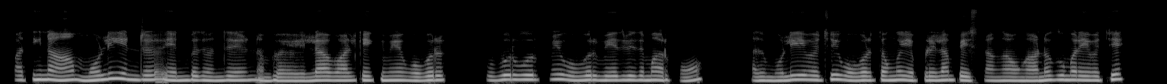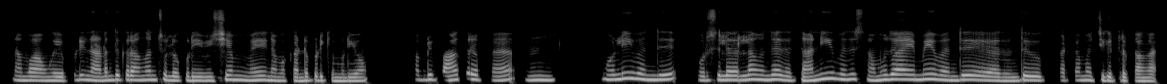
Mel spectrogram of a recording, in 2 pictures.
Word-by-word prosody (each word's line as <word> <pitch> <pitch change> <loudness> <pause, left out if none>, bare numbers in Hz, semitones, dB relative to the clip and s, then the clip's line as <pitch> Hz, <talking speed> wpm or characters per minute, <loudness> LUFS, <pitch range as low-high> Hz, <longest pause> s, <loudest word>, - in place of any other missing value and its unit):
பார்த்தீங்கன்னா, 220 +2 0 0.3
மொழி 220 +7 +2
என்று 210 -1 0 0.2
என்பது 190 +1 +1
வந்து 185 +2 +1 0.3
நம்ம 170 0 -1 0.3
எல்லா 185 +3 +1 0.2
வாழ்க்கைக்குமே 190 +1 -1 0.2
ஒவ்வொரு 195 +3 0 0.5
ஒவ்வொரு 215 +4 -1
ஊருக்குமே 220 +2 -3
ஒவ்வொரு 200 +2 +1
வேறு 195 0 0
விதமா 200 0 +1
இருக்கும். 185 0 -5 0.5
அது 180 0 -1
மொழிய 190 +5 +1
வச்சு 200 +3 -2 0.2
ஒவ்வொருத்தவங்க 190 +2 0
எப்படிலாம் 185 +2 -1
பேசுனாங்க. 180 -1 -3
அவங்க 175 0 0
அணுகுமுறைய 205 +1 +1
வச்சே 225 +5 -1 0.6
நம்ம 190 -1 0
அவங்க 180 0 +1
எப்படி 205 +5 -5
நடந்துக்கிறாங்கன்னு 205 +2 +1
சொல்லக்கூடிய 185 -2 +1
விஷயமே 195 +2 +1
நம்ம 175 -1 0
கண்டுபிடிக்க 175 +1 -1
முடியும். 165 +2 0 0.5
அப்படி 220 +1 -1
பார்க்குறப்ப 215 +1 -1 0.4
ம். 200 -1 +2 0.6
மொழி 235 +4 +2 0.2
வந்து, 215 0 +4 0.3
ஒரு 190 0 -2
சிலர்லாம் 205 +2 +3
வந்து, 215 +1 +3
அத 195 - +1 0.2
தனி 200 +8 +3 0.2
வந்து 235 +1 +2
சமுதாயமே 225 +3 +3
வந்து 195 +2 +2 0.3
அது 175 - 0
வந்து 175 +4 +2 0.3
கட்டமச்சிட்டுருக்காங்க! 180 -4 -2
195 Hz, 125 wpm, -26 LUFS, 185-210 Hz, 0.6 s, வந்து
